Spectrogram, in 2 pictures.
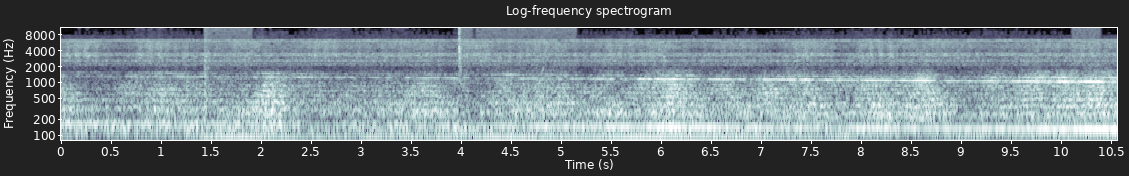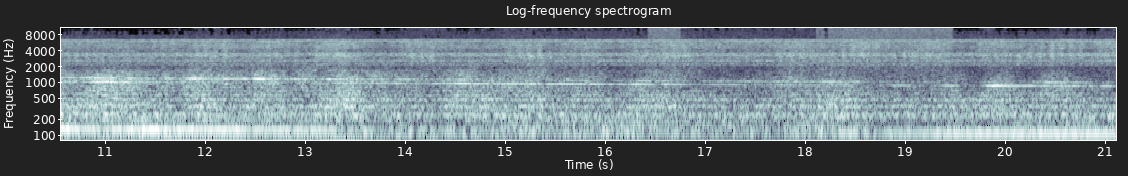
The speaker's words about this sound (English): But a plane flew over. This was later that same day. Again, quasi-binaural recording with a Jeclyn disc and the microphones like 8 inches apart. What all do you guys notice about the plane and the ambience?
